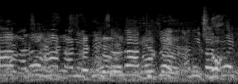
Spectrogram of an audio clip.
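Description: Several people talking over one another in a crowd; no single voice stands out.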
